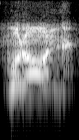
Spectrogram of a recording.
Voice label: pep talk, radio; SAS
